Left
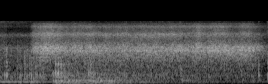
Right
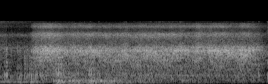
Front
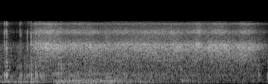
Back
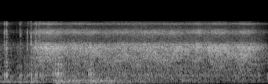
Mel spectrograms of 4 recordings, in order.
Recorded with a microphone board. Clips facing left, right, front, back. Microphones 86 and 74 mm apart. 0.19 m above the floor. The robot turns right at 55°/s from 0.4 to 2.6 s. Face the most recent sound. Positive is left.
turn(degrees=-110)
